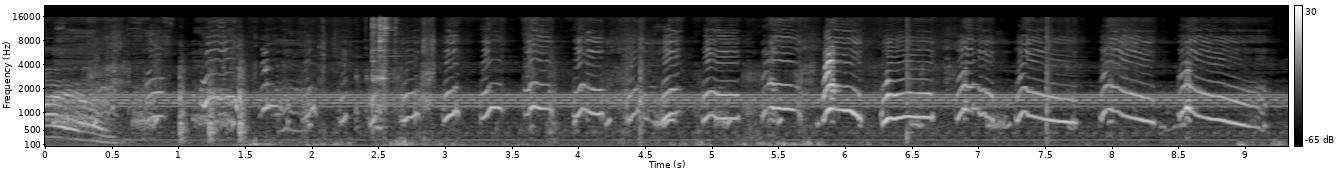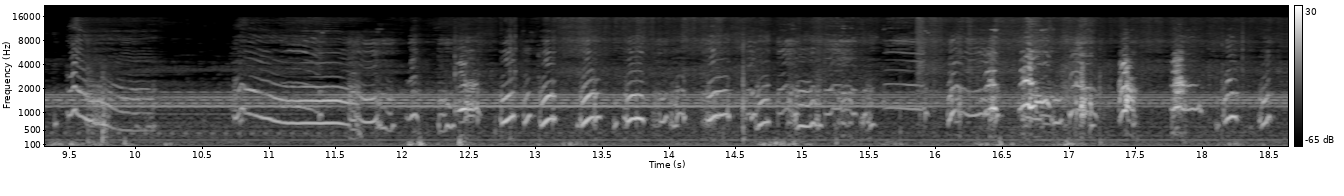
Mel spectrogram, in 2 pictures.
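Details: Five-week-old American Bully puppies (Warg and Sake) in a feeding frenzy give a rapid string of high, bending whimpers and squeaks, rising and falling, over a steady background hum with a few clicks.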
